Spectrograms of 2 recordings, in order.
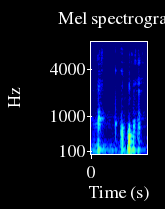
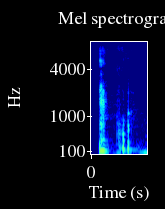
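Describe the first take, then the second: First: Aqua said as AH-kwa, broad ah vowel; not the Australian way. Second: Aqua said as AK-wa, short a as in cat, softer; Australian pronunciation. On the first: Streamer showing how others say her name, AH-kwa. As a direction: say aqua with an open ah like father. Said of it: "We don't say aqua". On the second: Aussie streamer showing her own way to say aqua, AK-wa. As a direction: say aqua with a flat cat vowel. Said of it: "We say aqua". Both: Shown as a demonstration.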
